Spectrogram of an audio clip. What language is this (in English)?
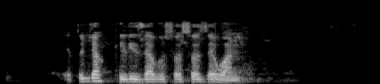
Ganda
